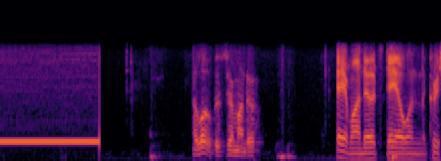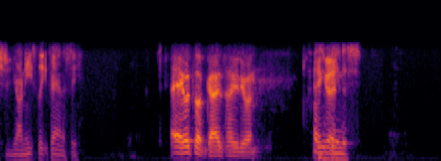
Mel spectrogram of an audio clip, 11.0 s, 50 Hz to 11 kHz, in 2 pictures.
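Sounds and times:
phone ringback tone on an outgoing call: 0.0 - 1.3
speech: 2.4 - 6.6, 7.7 - 10.1.

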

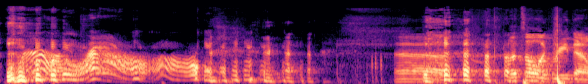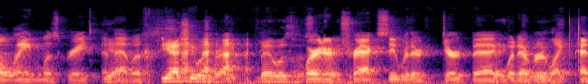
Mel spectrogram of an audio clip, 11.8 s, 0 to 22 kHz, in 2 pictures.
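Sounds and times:
laughter: 0.0 - 1.2, 1.9 - 5.6, 6.9 - 9.2
speech: 0.0 - 11.7
cat growling: 0.1 - 2.4.

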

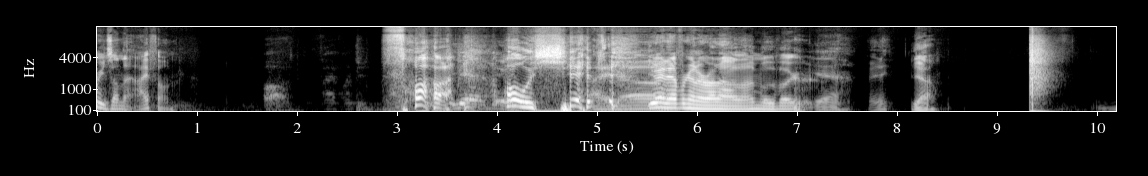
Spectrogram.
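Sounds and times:
speech: 0.0 - 0.9, 2.9 - 8.4
laughter: 2.9 - 5.7
single sharp hand clap to sync recording: 9.3 - 9.7.

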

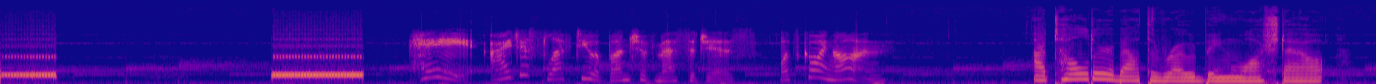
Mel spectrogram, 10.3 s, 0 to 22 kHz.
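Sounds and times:
ringback tone in a phone handset after dialing a call: 0.0 - 0.5, 2.0 - 2.8
speech: 3.8 - 6.8, 7.7 - 10.1.

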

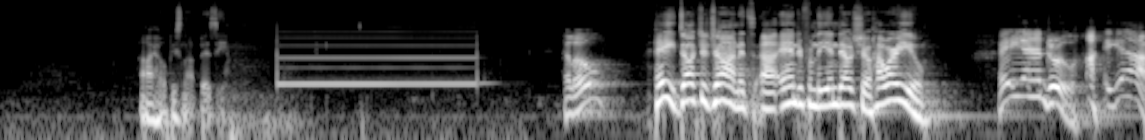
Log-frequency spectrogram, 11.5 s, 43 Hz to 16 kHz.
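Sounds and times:
speech: 1.4 - 2.6, 5.6 - 9.4, 10.0 - 11.4
ringback tone of an outgoing telephone call: 2.8 - 5.1.

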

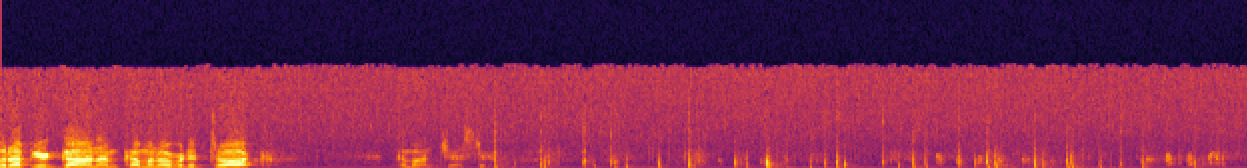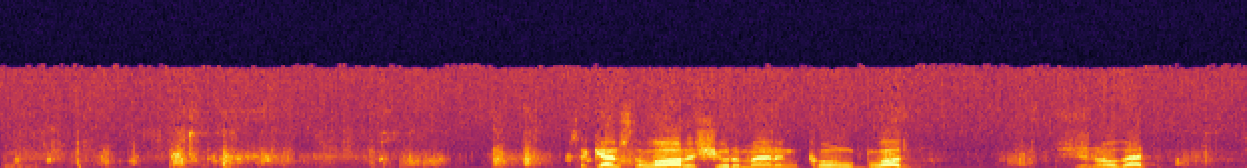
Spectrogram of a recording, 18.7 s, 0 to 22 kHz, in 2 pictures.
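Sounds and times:
speech: 0.0 - 2.1, 3.0 - 3.8, 13.8 - 16.3, 17.4 - 18.1
horse hooves clattering: 3.4 - 13.7.

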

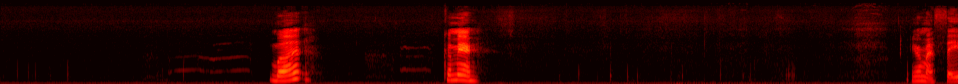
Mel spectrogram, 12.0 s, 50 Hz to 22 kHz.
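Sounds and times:
cat meowing faintly in the background: 2.0 - 3.2, 4.9 - 5.5
speech: 3.4 - 4.0, 5.6 - 6.0, 11.4 - 11.9
soft scattered taps: 6.9 - 10.1.

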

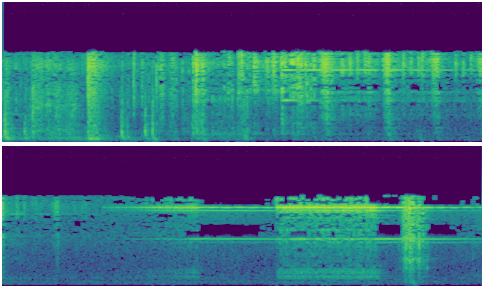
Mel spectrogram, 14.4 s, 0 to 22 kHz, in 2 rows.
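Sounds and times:
clattering knocks and thumps of objects being handled: 0.0 - 5.0
telephone ringing with an electric bell tone: 4.2 - 14.4.

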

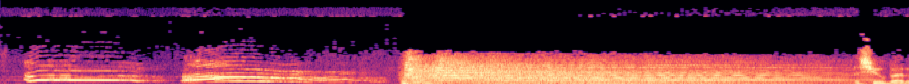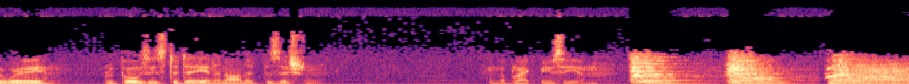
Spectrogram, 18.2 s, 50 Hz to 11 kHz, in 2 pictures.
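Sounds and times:
dog howling: 0.2 - 4.0
loud sustained brassy chord: 4.0 - 9.0, 15.4 - 18.1
speech: 8.6 - 12.5, 14.1 - 16.0.

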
